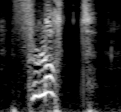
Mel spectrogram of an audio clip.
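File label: awesome, Finnish; gcompris-data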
